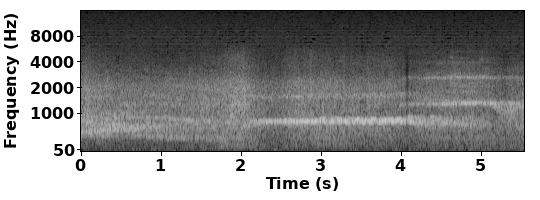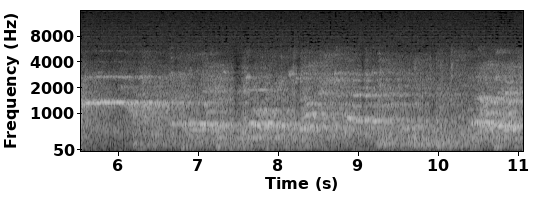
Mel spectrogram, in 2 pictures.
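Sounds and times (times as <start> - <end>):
crowd and court sound: 0.0 - 11.0.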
